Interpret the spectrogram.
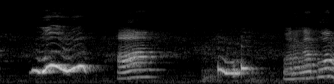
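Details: Pet African grey parrot talking in Malayalam at bedtime, told to go to its cage to sleep. Four short voiced bursts indoors: first a wavering, whistle-like phrase, then three speech-like harmonic syllables with pauses between.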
